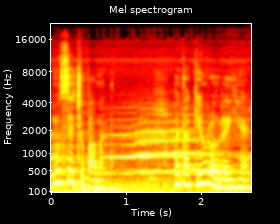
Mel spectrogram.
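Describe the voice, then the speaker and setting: A woman's voice: low voice, expressive, moderate pace. A stern old grandmother. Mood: concerned. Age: older. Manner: firm, scolding, motherly. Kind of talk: TV serial acting. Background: background music score.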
